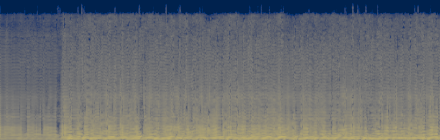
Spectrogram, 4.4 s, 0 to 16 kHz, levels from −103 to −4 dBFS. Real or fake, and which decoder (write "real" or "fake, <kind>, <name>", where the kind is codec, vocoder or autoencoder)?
fake, vocoder, BigVGAN v2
